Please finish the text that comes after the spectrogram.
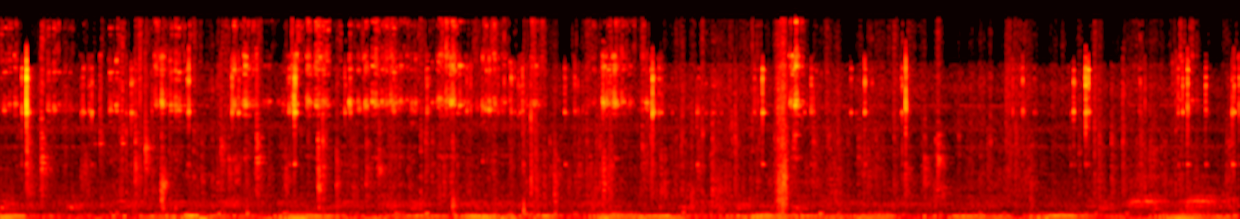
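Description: Several domestic pigeons kept for sale coo softly and continuously at close range, their low, rolling calls overlapping without pause.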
